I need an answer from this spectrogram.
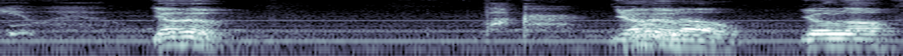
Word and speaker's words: Yoo-hoo: It's pronounced Yoo-hoo.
